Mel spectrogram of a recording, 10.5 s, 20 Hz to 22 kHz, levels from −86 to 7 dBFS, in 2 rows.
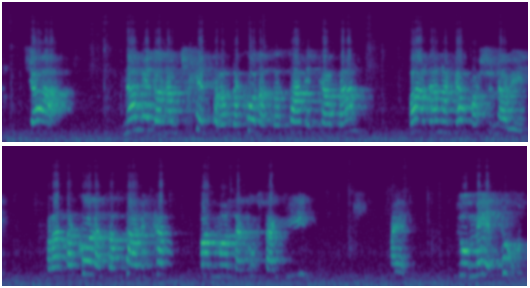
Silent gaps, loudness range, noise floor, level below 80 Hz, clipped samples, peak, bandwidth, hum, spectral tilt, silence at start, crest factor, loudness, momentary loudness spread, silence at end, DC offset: none; 3 LU; -58 dBFS; -66 dBFS; under 0.1%; -16 dBFS; 15.5 kHz; none; -1.5 dB/octave; 0.25 s; 16 dB; -31 LUFS; 9 LU; 0 s; under 0.1%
